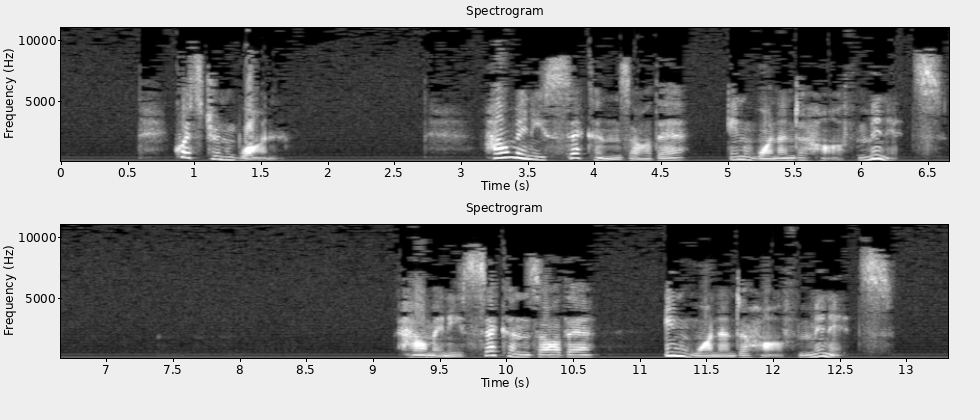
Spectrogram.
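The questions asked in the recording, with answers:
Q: How many seconds are there in 1.5 minutes?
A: 90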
